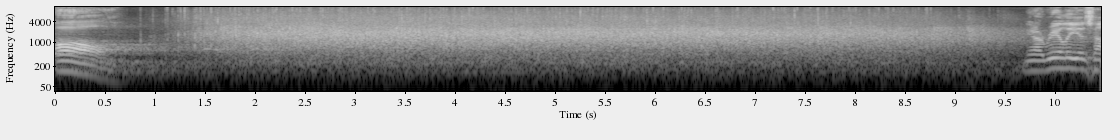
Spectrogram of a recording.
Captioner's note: applause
